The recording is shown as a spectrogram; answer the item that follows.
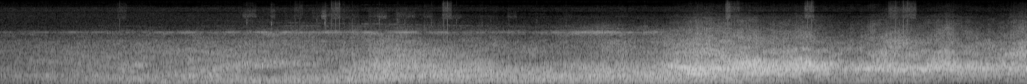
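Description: Lavi fighter's jet engine on landing approach, a rushing jet noise that grows steadily louder as the plane comes in, loudest about seven to eight seconds in.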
